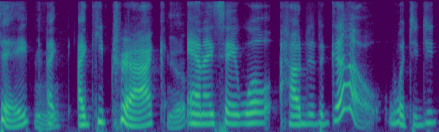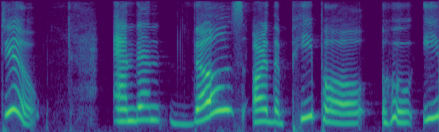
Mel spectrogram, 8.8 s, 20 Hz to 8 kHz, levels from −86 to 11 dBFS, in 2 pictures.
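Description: Between 0.94 and 1.82 s the speech shows scattered short gaps: about seven lost or late packets, each patched by the receiver extending the sound that came just before it. No hole runs much past 15 ms, and roughly 50 ms is filled in total. The result is a run of brief ticks and small smears. On a waveform these look like brief stretches where one cycle seems copied. On a spectrogram they show as thin vertical seams where the harmonic texture briefly freezes.

From 2.73 to 3.17 s there is a jitter buffer slow-down. The receiver's reserve of audio was low, so it repeated single pitch periods many times to rebuild it. This adds 42 ms and plays the passage at 93% speed with no pitch change. Syllables sound slightly drawn out. A spectrogram shows the harmonics holding their spacing while the segments stretch in time. In the waveform, the repeated cycles appear as unusually regular, near-identical periods.

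Between 5.37 and 5.81 s a jitter buffer speed-up does the opposite. The buffer held more audio than its target, so the receiver cut out short chunks of one or a few pitch periods. This removes about 40 ms and runs the passage at 107% with the same pitch. The speech sounds a little hurried there. On the spectrogram the segments are compressed in time while the harmonic spacing stays unchanged. In the waveform, small splices appear where cycles were dropped.

Through the whole clip, the call path leaves nothing above 8 kHz, a flat ceiling on the spectrogram that fits a G.722 codec.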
